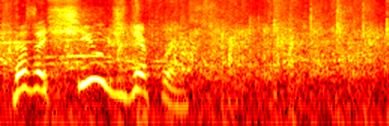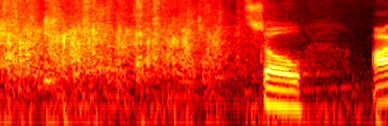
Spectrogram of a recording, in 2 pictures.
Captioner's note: audience clapping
